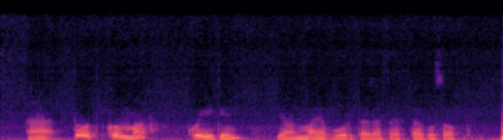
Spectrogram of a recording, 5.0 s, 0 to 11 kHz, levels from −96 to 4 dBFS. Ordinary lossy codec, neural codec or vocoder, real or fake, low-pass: MP3, 96 kbps; codec, 16 kHz in and 24 kHz out, 2.2 kbps, FireRedTTS-2 codec; fake; 9.9 kHz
